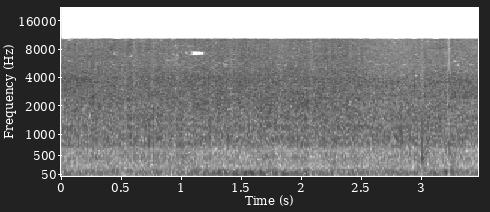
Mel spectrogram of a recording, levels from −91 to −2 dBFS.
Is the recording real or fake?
real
